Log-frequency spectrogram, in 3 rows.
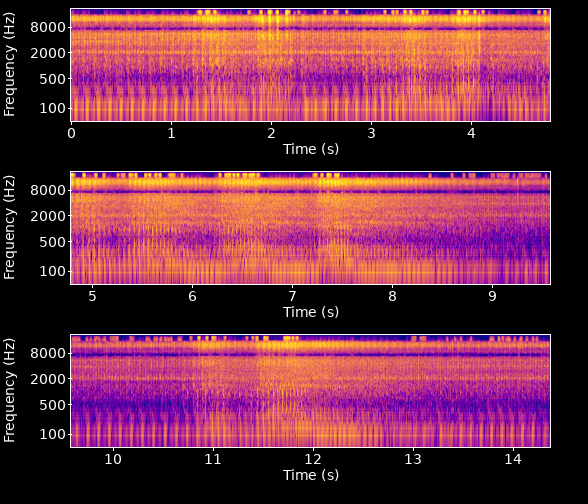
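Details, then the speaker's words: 2002 Bombardier Quest 650 that ran rough and wouldn't idle: the single-cylinder note rises and falls with throttle blips, firing steadily. The cause was a defective pulse pump diaphragm, fixed with a new pulse pump, petcock and carburetor. "And squeezed that line, and miraculously the motor started running smooth, and that was the problem."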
